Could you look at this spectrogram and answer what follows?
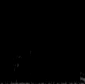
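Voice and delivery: a sigh, then a breathy whispered curse. Retold or imitated. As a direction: let it slip out under your breath in defeat. Realizing the Marines stood up.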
